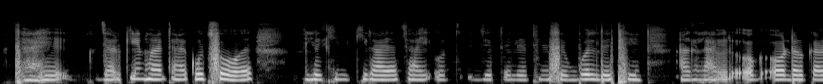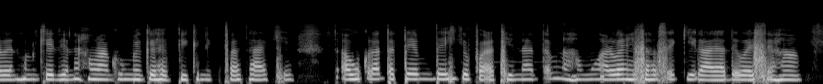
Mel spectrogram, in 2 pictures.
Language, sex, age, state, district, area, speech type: Maithili, female, 18-30, Bihar, Samastipur, rural, spontaneous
